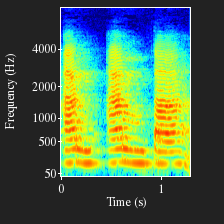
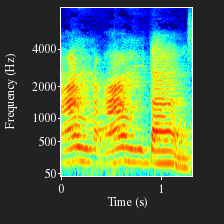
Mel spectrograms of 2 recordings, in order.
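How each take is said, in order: First: Both throat sounds are plain glottal stops. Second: Both throat sounds are deep ayn sounds. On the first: "An'amta itu hamzah semua" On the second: "Atau dibaca ain semua, ini juga salah"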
